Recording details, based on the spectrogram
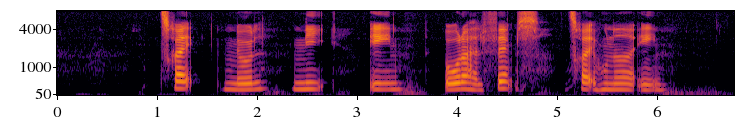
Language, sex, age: Danish, female, 22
